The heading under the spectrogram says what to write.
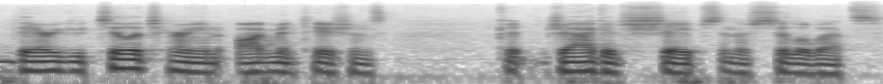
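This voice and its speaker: Pitched very deep and low, a man's voice moves at a moderate pace with fairly even intonation. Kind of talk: ASMR sleep story reading. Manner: soft-spoken.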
